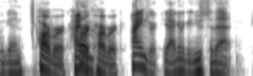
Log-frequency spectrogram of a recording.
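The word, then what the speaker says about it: Heinrich Haarberg: Like if Sims is struggling, then you can insert how you pronounce his name again? Heinrich Harburg.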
